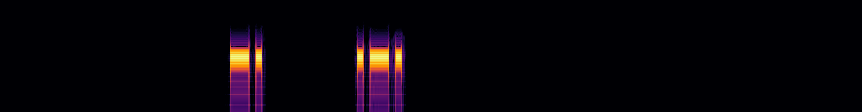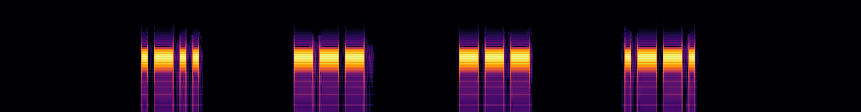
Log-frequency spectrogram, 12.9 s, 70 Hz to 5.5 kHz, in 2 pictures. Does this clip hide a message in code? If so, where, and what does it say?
Yes: Morse code from 1.7 to 11.7 s, heard as a keyed tone, about 25 wpm, spaced as for 10 wpm, 600 Hz. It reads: NR LOOP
